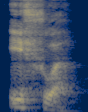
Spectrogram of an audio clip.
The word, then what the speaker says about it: Yeshua: aqui sem sinal Mossoró que se pronuncia Yeshua aliás é Yeshua e com sinal massorético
